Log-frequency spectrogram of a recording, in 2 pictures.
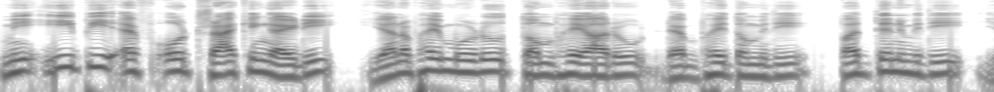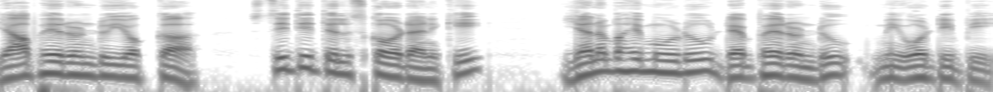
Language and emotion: Telugu, neutral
